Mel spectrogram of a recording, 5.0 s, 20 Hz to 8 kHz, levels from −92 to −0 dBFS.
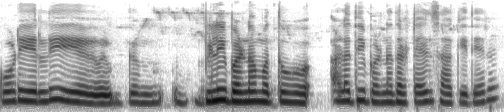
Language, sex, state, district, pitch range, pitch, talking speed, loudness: Kannada, female, Karnataka, Bangalore, 195-225 Hz, 210 Hz, 105 wpm, -17 LUFS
